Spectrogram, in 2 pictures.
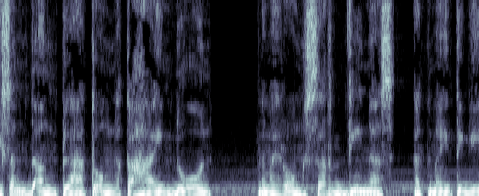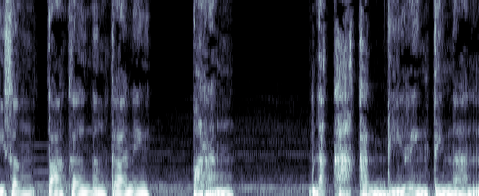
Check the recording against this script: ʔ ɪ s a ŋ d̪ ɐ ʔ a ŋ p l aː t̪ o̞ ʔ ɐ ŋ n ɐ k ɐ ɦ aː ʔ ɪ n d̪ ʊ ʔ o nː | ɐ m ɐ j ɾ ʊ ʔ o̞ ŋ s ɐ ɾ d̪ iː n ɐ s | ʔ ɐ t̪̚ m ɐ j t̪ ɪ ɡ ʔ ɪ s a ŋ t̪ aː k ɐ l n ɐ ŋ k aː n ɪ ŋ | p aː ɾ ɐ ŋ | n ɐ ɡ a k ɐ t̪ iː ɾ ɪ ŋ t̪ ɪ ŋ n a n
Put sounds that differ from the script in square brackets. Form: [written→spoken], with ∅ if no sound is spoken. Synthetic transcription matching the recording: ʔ ɪ s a ŋ d̪ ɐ ʔ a ŋ p l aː t̪ o̞ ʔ ɐ ŋ n ɐ k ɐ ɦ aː ʔ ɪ n d̪ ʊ ʔ o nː | ɐ m ɐ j ɾ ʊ ʔ o̞ ŋ s ɐ ɾ d̪ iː n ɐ s | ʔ ɐ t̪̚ m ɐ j t̪ ɪ ɡ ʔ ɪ s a ŋ t̪ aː k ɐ l n ɐ ŋ k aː n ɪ ŋ | p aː ɾ ɐ ŋ | n ɐ [ɡ→k] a k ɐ [t̪→d̪] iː ɾ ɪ ŋ t̪ ɪ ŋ n a n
